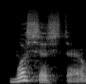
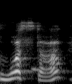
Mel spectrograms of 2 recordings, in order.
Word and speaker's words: Worcester: If you were born here, it's Worcester, which means there's no R at the end.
